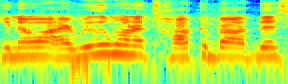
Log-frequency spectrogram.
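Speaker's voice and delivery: plain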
